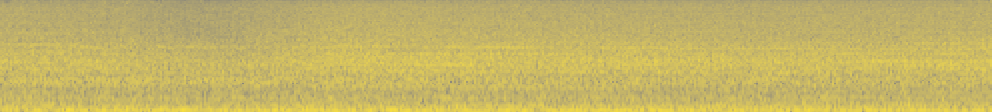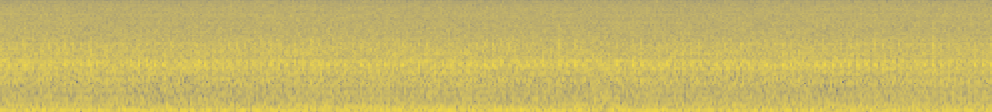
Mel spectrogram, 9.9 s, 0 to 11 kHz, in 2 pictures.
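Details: 2006 Porsche Cayman S, rebuilt engine with 40,000 km, warmed up, driving around 3,100 rpm in second and third gear with the engine cover off: quick light knocking over the drone; cause unknown, external sources ruled out.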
